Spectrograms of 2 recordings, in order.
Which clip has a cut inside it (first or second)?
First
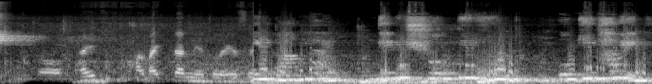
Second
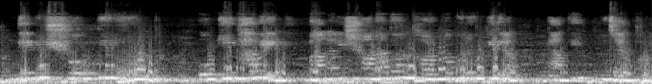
first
